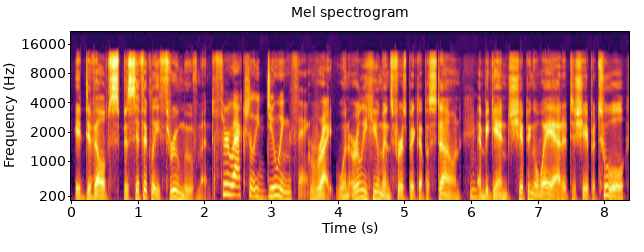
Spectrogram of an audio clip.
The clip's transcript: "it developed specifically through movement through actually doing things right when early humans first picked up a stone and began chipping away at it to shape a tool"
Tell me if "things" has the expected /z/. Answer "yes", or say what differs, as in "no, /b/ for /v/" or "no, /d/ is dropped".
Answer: no, /z/ is dropped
